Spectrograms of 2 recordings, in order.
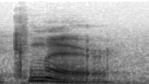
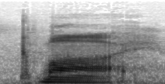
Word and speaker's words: Khmer: they want to say khmer or khmer khmer khmer that's not it in the language in cambodia it's my and that's just that's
